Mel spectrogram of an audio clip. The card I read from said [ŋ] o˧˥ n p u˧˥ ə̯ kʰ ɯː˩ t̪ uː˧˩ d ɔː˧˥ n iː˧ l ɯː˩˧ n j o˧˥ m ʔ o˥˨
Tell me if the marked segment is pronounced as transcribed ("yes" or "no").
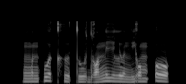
yes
